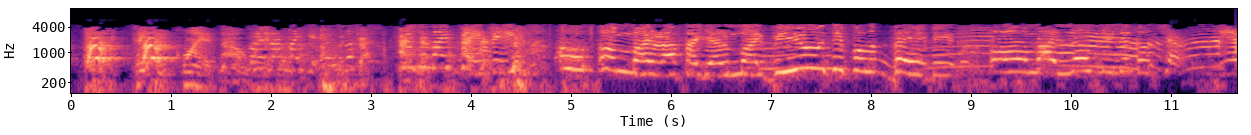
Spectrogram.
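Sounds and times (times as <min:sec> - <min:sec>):
dog barking: 0:00.0 - 0:01.2
overlapping voices and chatter: 0:00.0 - 0:11.6
speech: 0:01.0 - 0:03.1, 0:04.3 - 0:11.6.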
